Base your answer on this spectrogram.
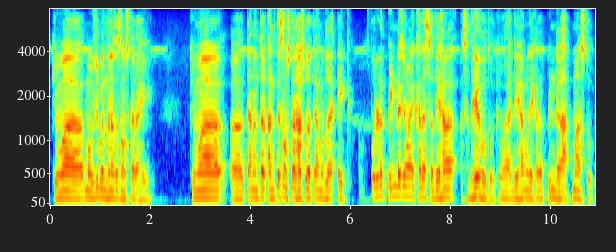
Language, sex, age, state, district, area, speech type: Marathi, male, 18-30, Maharashtra, Kolhapur, urban, spontaneous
